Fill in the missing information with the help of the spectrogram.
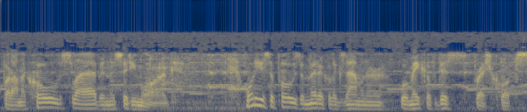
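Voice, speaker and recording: An actor as the storyteller host of a radio mystery, narrating theatrically in a wry, ominous manner. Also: male voice, on the low side, sing-song. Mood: wryly ominous. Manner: wry, ominous, deliberate diction. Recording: dull old radio broadcast recording. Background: music.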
